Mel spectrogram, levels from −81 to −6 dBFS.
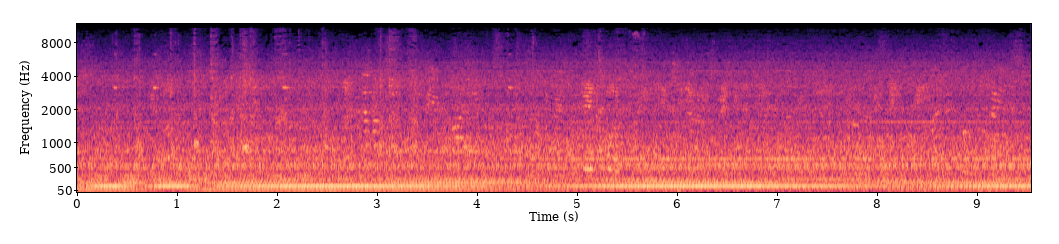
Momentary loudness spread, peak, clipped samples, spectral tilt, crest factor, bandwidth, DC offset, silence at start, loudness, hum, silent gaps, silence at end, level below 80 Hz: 3 LU; -4 dBFS; under 0.1%; -6 dB/octave; 12 dB; 10.5 kHz; under 0.1%; 0 s; -17 LUFS; none; none; 0 s; -28 dBFS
